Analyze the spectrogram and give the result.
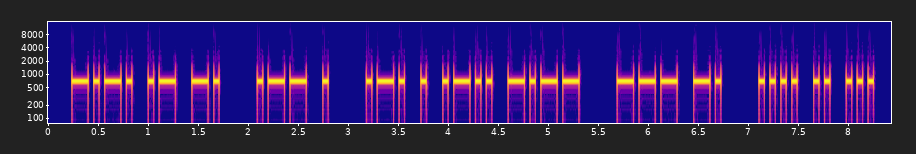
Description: Morse code, heard as a keyed tone, about 22 wpm, 700 Hz. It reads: CAN WE RELY ON HIS
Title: Sentences from Top 1200 Words 22wpm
